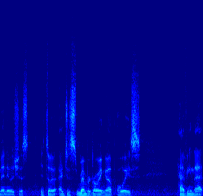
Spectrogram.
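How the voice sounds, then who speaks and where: In an American accent, a voice with fairly even intonation talks at a moderate pace against noticeable background noise. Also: man. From United States. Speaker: ballet company employee. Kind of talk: interview.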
